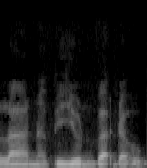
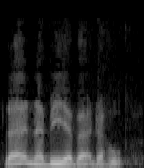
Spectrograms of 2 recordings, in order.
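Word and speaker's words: la nabiyya ba'dahu (لا نبي بعده): Bacanya jangan keliru. La nabiyya. Nah, kalau bacanya la nabiyyun ba'dahu bahaya. Karena nanti maknanya akan berubah, nak.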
